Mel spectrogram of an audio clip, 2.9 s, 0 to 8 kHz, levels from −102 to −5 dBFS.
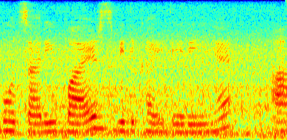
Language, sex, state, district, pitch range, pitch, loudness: Hindi, female, Punjab, Pathankot, 180-200 Hz, 190 Hz, -18 LUFS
